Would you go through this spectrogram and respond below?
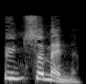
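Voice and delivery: high, firm midwife voice; midwife's verdict. A narrator's reading. Midwife orders the queen to bed, firmly. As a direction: hand down the order to rest. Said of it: "précisa Melfein".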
